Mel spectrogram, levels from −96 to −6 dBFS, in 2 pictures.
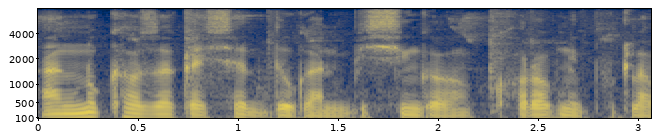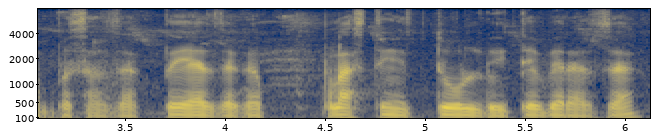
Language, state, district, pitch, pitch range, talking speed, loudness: Kokborok, Tripura, Dhalai, 85 Hz, 80-90 Hz, 175 wpm, -23 LUFS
